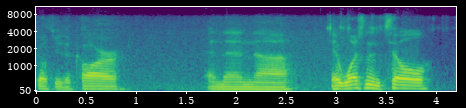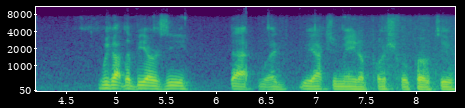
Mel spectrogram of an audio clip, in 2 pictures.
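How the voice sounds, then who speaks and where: A man with a Canadian accent, a fairly low pitch and a dark, mellow tone, at a moderate pace with ordinary pitch variation and long, frequent pauses. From Canada. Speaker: drift racing driver. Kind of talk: podcast interview answer. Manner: soft-spoken.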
